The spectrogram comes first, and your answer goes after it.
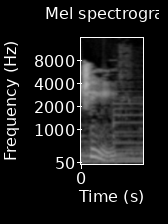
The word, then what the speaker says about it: Chi: of balancing the flow of energy or Chi pronounced Chi which is believed to flow through meridians in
